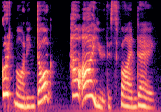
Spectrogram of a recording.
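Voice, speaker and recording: A woman voicing a hopeful male donkey in a storybook, loud and cheerful. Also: medium pitch, sing-song, slow pace, slightly rough, heavily acted. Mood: eager.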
